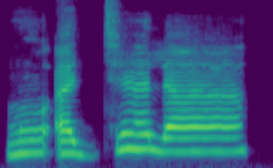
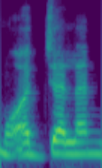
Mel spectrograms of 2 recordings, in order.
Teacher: لیکن 2 زبر کی تنوین پر جب رکتے ہیں، جب عارضی سکون کرتے ہیں تو ایک الف اور ایک زبر کی طرح پڑھا جاتا ہے. مؤجلا، جیسے الف پڑھا جاتا ہے نا ایک زبر کے ساتھ، اتنا پڑھا جائے گا.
